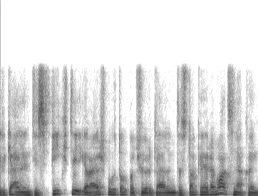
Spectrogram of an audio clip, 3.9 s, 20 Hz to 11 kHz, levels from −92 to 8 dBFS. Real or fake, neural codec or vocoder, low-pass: fake; codec, 16 kHz, 4 kbps, FreqCodec, smaller model; 7.2 kHz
